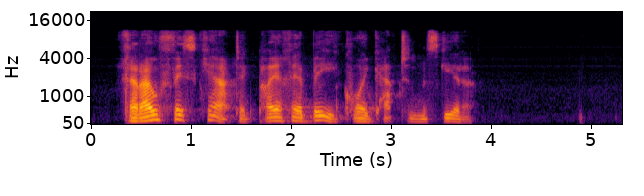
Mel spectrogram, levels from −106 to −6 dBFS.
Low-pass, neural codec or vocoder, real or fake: 10.8 kHz; codec, 24 kHz, 3 kbps, HILCodec; fake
